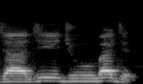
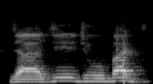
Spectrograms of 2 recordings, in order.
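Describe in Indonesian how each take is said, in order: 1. Konsonan akhirnya berakhir dengan gema yang memantul. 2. Konsonan akhirnya berhenti datar tanpa gema. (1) "harusnya kan mantul" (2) "masih banyak yang jaji jubaj"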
